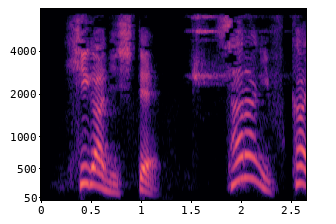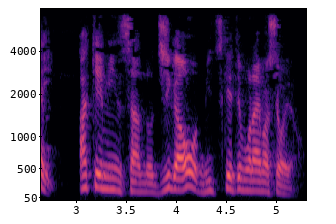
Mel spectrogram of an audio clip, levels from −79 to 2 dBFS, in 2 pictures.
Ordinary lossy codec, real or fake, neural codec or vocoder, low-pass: MP3, 32 kbps; real; none; 7.2 kHz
